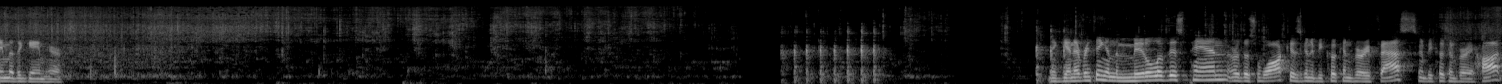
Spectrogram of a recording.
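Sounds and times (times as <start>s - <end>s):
rice sizzling in a wok: 0.0s - 8.1s, 8.8s - 13.1s, 14.2s - 15.0s
spatula scraping a wok: 0.7s - 10.2s.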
